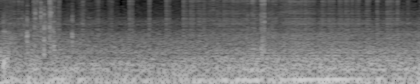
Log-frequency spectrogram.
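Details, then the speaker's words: Hyundai Getz after clutch kit replacement and oil pan gasket repair for oil loss and poor pull, test drive: low steady rumble with even road noise, no knocks, slipping or grinding; driving fine. "arkadaşım aracımızı test sürüsünden geldi hiçbir problem yok Araç sahibine teslim ediyoruz"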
